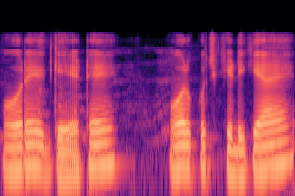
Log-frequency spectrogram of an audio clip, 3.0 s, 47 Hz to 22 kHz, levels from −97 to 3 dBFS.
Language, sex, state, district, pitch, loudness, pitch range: Hindi, male, Uttar Pradesh, Saharanpur, 120 Hz, -17 LUFS, 110-125 Hz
